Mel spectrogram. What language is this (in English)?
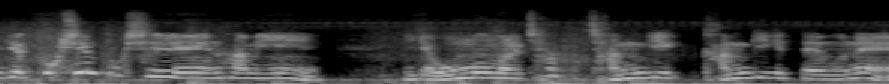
Korean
